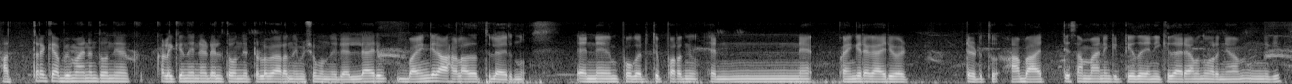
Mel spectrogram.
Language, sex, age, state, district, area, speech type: Malayalam, male, 18-30, Kerala, Pathanamthitta, rural, spontaneous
